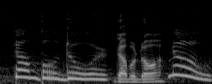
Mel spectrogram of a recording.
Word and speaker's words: Dumbledore: the young man step forward as you wish double door I'm gandal it's pronounced dumble door double door no dumble door you said double door vrus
